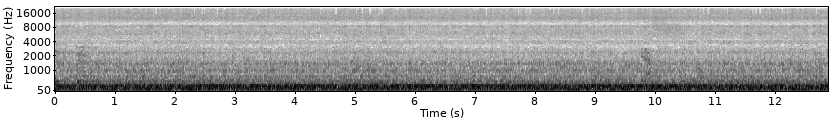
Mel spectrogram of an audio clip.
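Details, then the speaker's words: 1982 Honda CBX 1000 six-cylinder, first start after carb repair: four of six float-bowl overflow tubes were cracked or pinholed, fixed and bench-tested leak-free, carbs already holding fuel. Not yet warmed up. Steady, even, smooth low idle with no misses or knocks; running as it should. "Damn, man, that's exactly how it's supposed to happen. Right there."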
